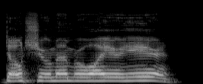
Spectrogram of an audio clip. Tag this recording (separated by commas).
man speaking, Speech, Human voice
